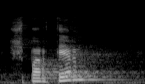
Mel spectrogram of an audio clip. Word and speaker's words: Spartherm: Найди, пожалуйста, топку Шпартерм. Пишется Спартхерм. 3RLH.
